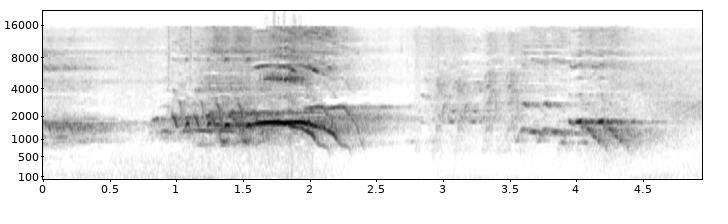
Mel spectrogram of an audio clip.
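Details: Kepodang emas, the black-naped oriole, giving mellow whistled song: a level note, then a louder warbling phrase with downward slurs, followed by a softer repeated phrase, all in a quiet setting.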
